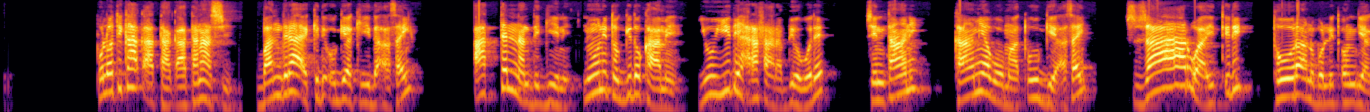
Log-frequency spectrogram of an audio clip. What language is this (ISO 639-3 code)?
wal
